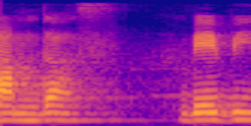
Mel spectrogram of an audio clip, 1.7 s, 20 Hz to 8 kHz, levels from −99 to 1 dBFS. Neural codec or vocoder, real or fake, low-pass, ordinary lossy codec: none; real; 7.2 kHz; AAC, 32 kbps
